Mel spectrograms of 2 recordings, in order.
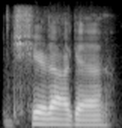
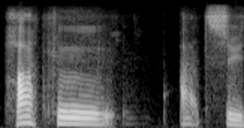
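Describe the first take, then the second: First: The word is pronounced as shiraga. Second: The word is pronounced as haku hatsu. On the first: The speaker calls it right. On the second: The speaker calls it wrong. "the way that it's being pronounced is not even close"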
